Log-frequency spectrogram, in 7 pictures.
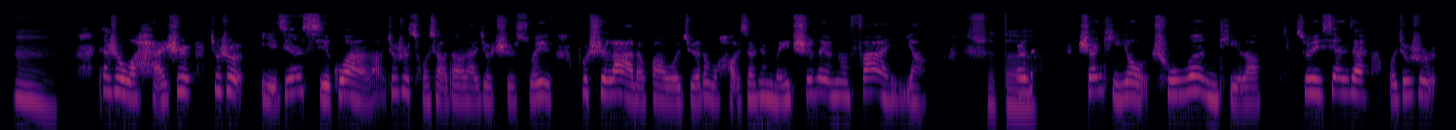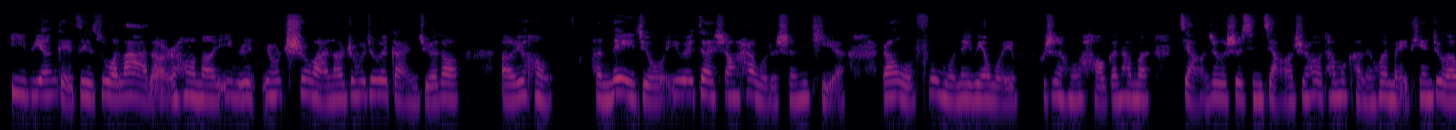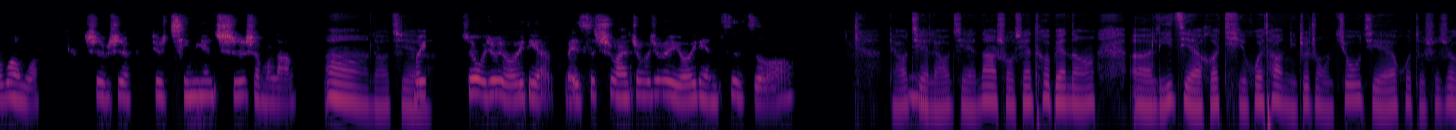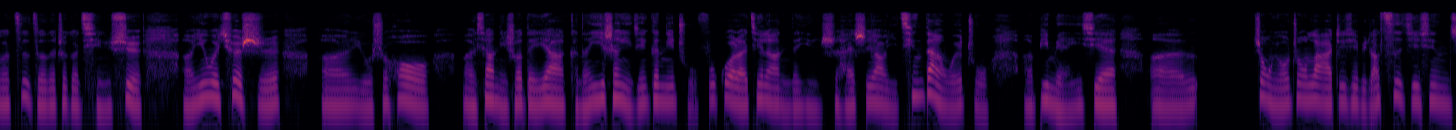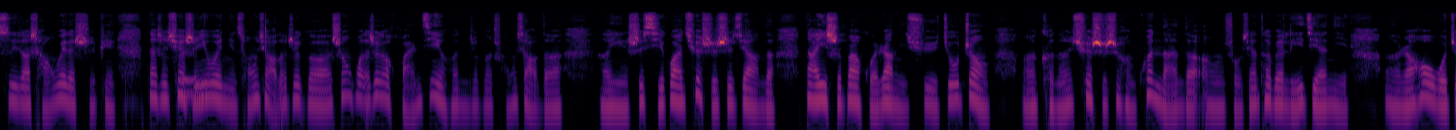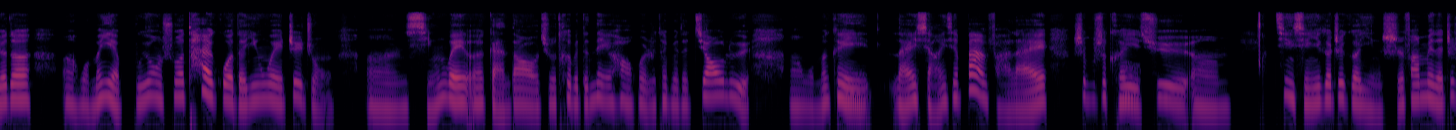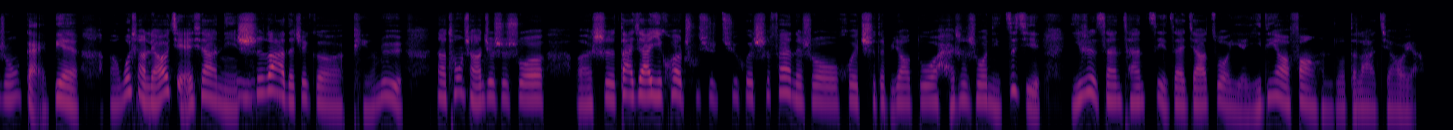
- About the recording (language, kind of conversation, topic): Chinese, advice, 吃完饭后我常常感到内疚和自责，该怎么走出来？
- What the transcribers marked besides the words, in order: other background noise; "一边" said as "一直"; tapping; lip smack; unintelligible speech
